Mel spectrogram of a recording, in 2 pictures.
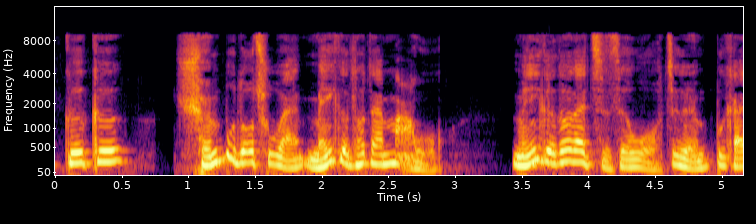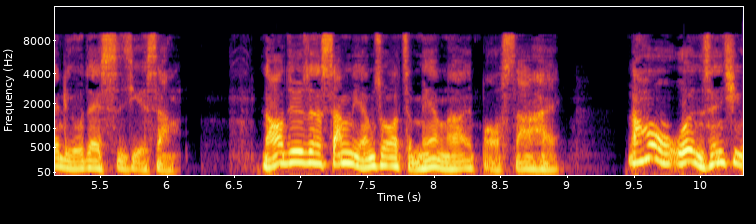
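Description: Husky middle-aged man, Taiwanese Mandarin. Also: fairly high pitch, mellow, no echo. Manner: emphatic, with frequent exclamations and repetitions. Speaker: interviewee giving personal testimony. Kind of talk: personal testimony storytelling.

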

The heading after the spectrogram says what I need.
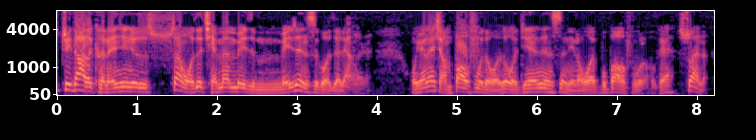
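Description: A middle-aged man tells a personal faith testimony in a low, mellow voice. He talks with feeling and acts out his own prayers. The sound is close and dry, with no room around it. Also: dry recording. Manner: emotional storytelling, quotes his own prayers, mixes in English words. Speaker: testimony speaker.

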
